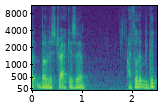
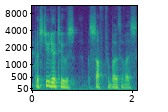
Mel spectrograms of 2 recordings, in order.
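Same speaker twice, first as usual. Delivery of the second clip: ordinary delivery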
